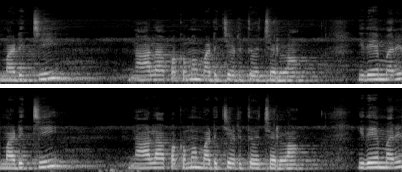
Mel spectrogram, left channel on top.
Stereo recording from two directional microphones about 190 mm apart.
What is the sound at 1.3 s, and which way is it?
A woman's voice, 25° right (ahead or behind).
